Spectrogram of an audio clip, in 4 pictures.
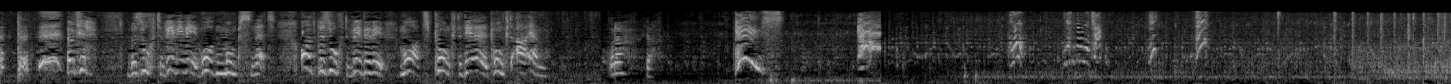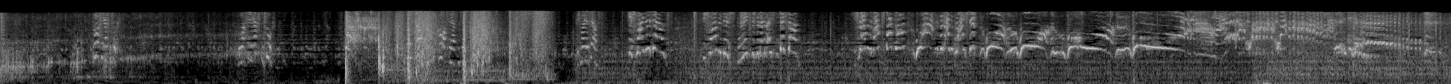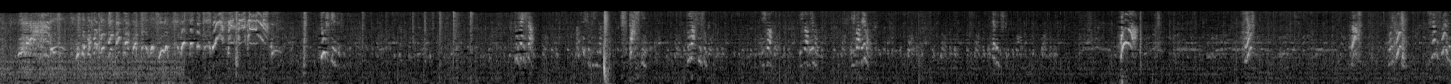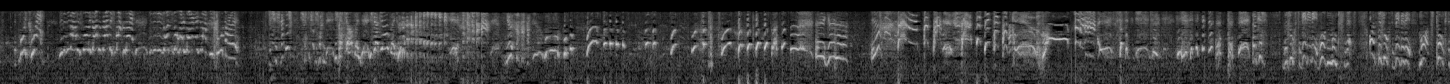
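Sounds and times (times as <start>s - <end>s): high-pitched squeaks and chirps: 8.6s - 12.3s, 15.1s - 32.5s, 34.1s - 58.0s.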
